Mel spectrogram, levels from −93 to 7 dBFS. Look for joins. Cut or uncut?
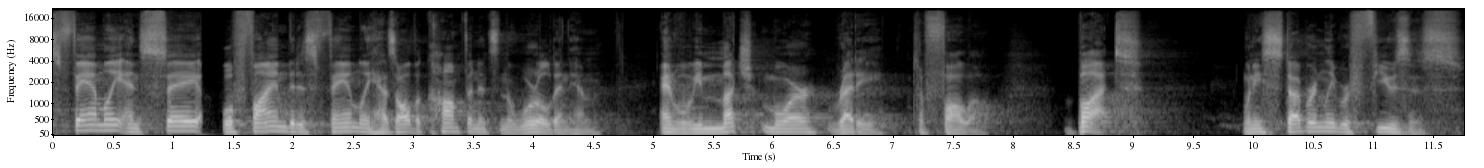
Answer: cut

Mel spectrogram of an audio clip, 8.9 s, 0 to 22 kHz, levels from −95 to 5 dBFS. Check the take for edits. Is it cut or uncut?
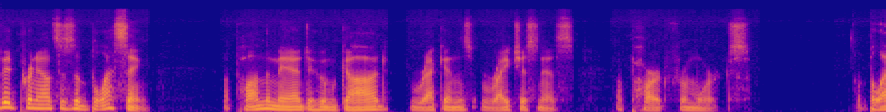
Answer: uncut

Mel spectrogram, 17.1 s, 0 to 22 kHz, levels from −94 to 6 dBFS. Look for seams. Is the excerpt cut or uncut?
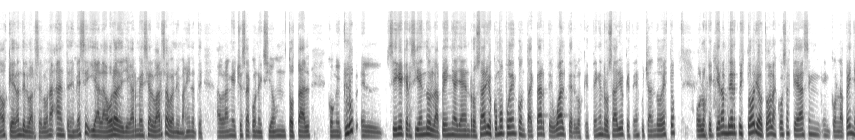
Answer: uncut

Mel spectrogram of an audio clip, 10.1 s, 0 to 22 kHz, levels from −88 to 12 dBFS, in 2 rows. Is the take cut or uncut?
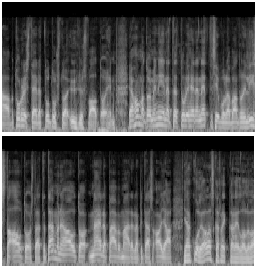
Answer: cut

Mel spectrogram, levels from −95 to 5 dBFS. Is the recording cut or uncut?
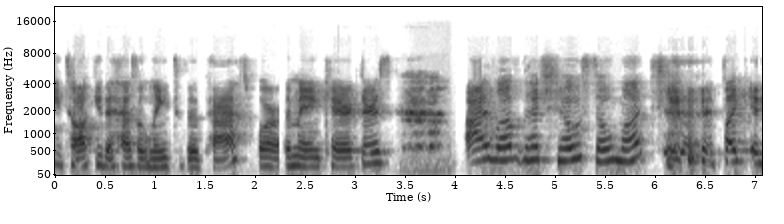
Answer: cut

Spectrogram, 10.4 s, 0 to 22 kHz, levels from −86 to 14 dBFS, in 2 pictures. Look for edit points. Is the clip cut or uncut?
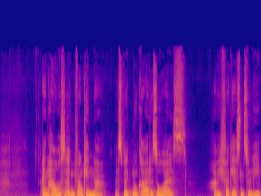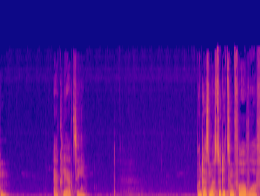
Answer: cut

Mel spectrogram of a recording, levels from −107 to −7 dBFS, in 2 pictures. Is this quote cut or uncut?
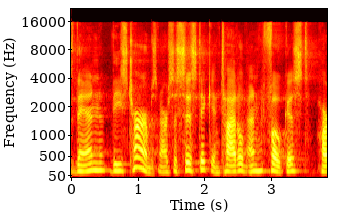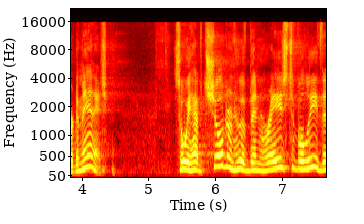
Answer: cut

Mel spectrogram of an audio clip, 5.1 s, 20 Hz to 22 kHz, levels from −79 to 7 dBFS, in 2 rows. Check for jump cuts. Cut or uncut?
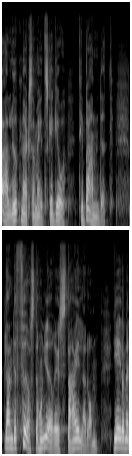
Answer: uncut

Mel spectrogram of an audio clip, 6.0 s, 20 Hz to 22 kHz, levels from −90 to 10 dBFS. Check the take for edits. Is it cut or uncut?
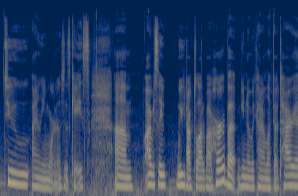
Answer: cut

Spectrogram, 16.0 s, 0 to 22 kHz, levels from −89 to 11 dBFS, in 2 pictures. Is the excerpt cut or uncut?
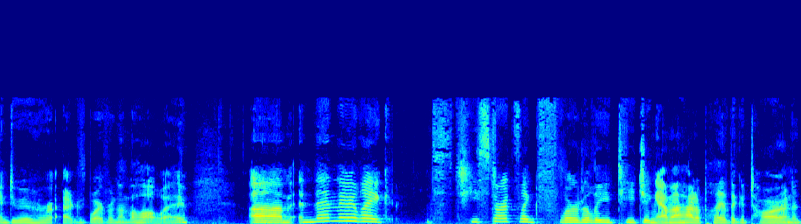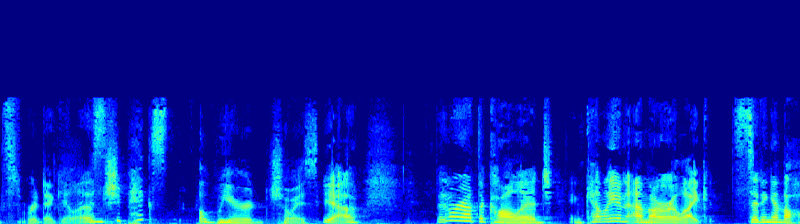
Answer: cut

